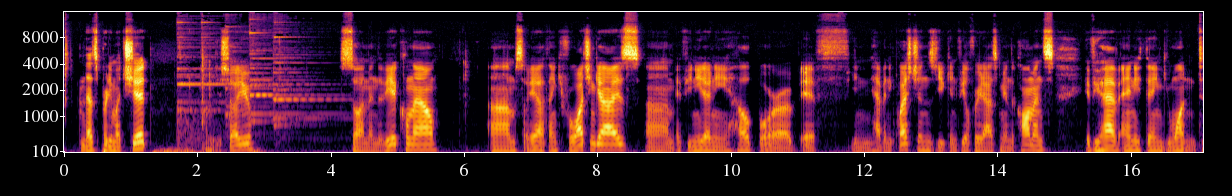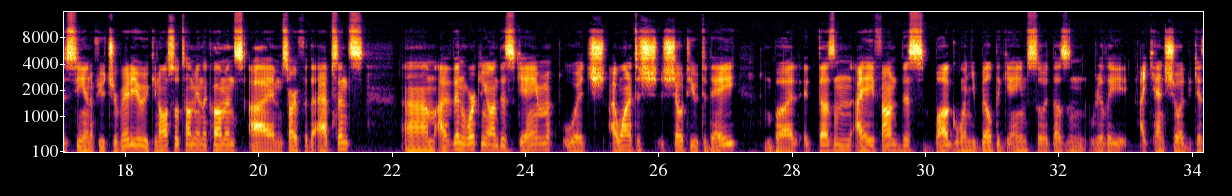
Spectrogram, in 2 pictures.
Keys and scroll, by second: 0.9 e.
